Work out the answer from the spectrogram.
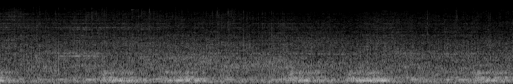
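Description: Rhaetian Railway metre-gauge passenger train rolling past, with a steady running rumble and wheels knocking over rail joints in a regular beat about every two seconds.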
